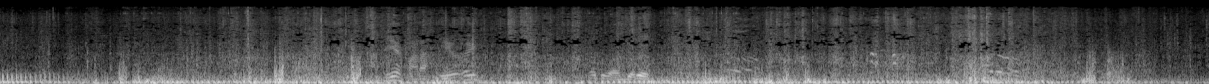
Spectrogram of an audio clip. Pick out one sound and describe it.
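Motorcycle engines putter nearby on a rough track.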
